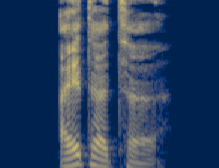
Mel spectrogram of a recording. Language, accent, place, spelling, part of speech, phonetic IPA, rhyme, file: German, Germany, Berlin, eiterte, verb, [ˈaɪ̯tɐtə], -aɪ̯tɐtə, De-eiterte.ogg
- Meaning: inflection of eitern: 1. first/third-person singular preterite 2. first/third-person singular subjunctive II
